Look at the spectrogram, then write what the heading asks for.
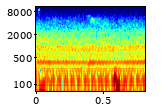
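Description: A Ford Shelby GT350R engine howls at high revs in a driving video game, a loud, steady, close roar that holds its pitch through the brief moment.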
